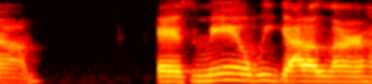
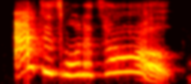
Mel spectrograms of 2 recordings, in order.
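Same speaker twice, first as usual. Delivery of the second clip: acted protest pitched way up; high-pitched mock plea; 14 semitones higher than usual. Woman acting out asking her man to talk, high mock plea. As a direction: plead in an exaggerated high voice.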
